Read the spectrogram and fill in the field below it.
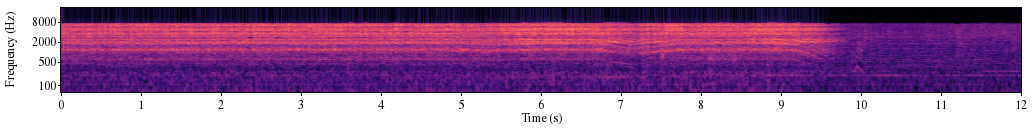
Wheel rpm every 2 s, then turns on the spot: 160, 170, 160, 150, 110, 0.
none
